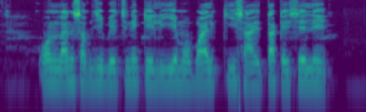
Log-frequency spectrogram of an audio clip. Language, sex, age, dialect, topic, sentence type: Magahi, male, 18-24, Western, agriculture, question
